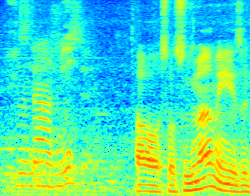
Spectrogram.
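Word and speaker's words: 津波: You say tsunami.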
